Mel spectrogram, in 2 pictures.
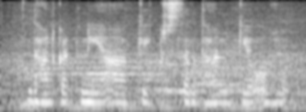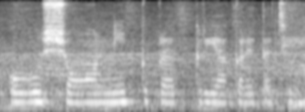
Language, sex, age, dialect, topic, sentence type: Maithili, female, 25-30, Southern/Standard, agriculture, statement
